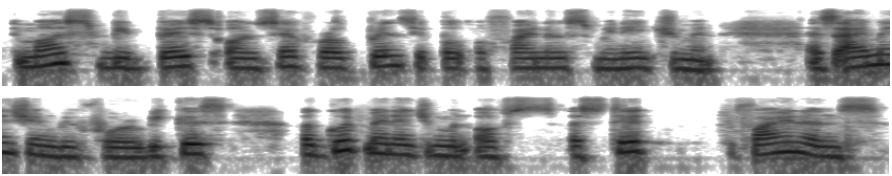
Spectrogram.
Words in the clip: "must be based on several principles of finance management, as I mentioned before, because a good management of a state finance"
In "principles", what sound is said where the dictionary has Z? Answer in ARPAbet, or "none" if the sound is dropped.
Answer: none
